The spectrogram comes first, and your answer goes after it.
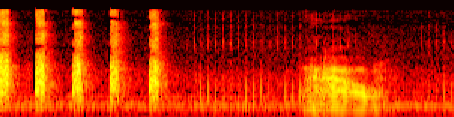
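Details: Indoor pet squirrel Pinky, behaving strangely and upset, gives five quick harsh barks in a steady series, then a faint rapid purr-like rattle before a person's voice cuts in.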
